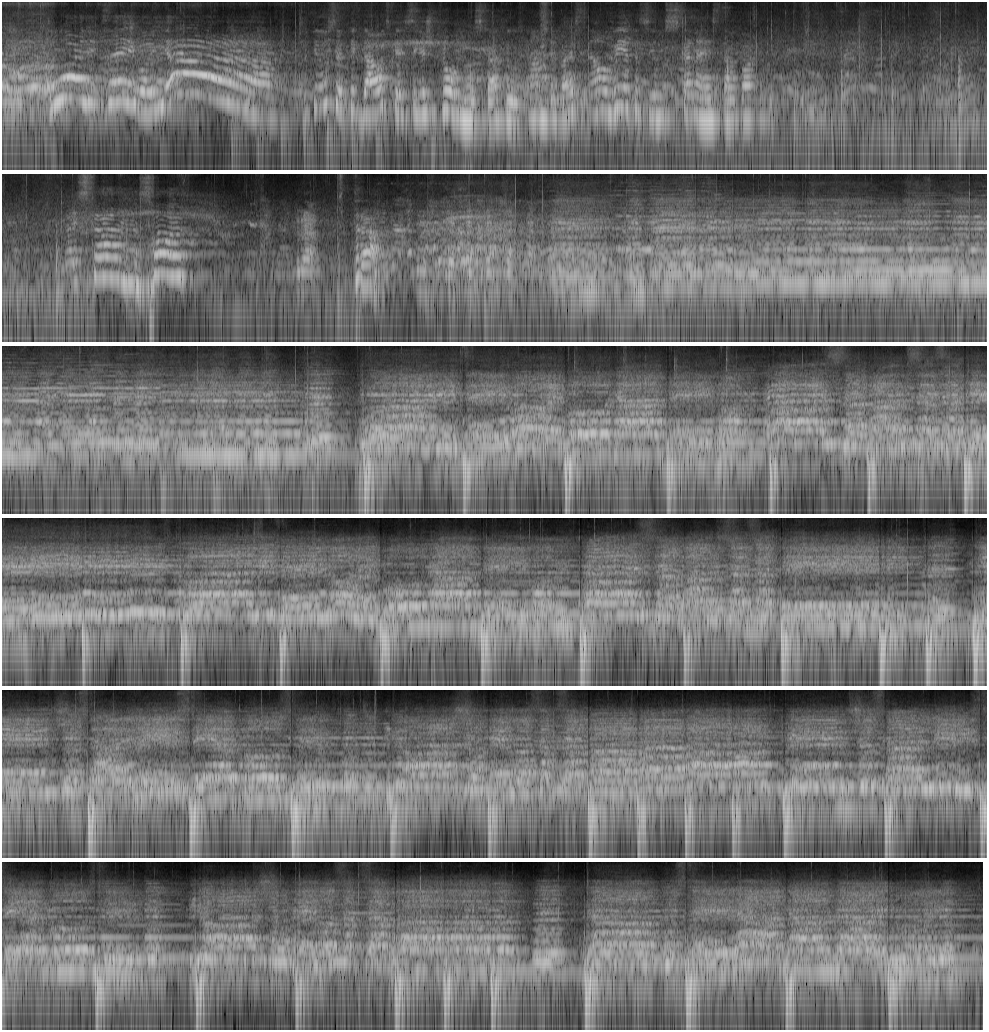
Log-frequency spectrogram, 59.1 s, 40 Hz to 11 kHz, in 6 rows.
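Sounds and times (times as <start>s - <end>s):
crowd singing a folk song: 0.0s - 2.0s, 13.8s - 59.0s
instrumental accompaniment: 14.2s - 59.0s.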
